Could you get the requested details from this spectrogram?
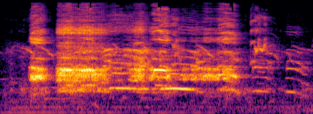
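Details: A purebred Kukuak balenggek rooster of Solok, West Sumatra, crows loudly and harmonically for about two seconds, ending in short, stepped trailing notes.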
